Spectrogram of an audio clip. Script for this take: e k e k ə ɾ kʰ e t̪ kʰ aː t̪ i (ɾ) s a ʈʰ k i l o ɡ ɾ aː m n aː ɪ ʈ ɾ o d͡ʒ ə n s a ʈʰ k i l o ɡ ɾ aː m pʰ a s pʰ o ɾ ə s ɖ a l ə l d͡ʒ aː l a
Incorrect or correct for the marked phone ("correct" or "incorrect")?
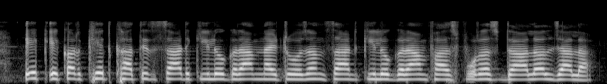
correct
